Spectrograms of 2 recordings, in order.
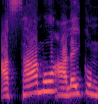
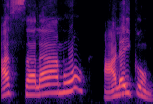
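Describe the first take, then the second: First: One sound in the greeting is pronounced differently. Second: Every sound of the greeting is pronounced carefully. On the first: It wishes death upon the listener. The speaker calls it wrong. "উচ্চারণটা ভুল করে" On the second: It wishes peace upon the listener. The speaker calls it right. "সালামটা আমরা সঠিকভাবে দিব"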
